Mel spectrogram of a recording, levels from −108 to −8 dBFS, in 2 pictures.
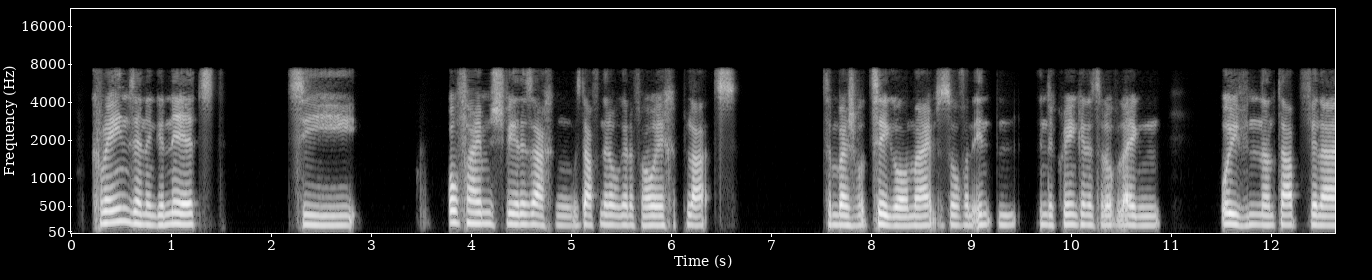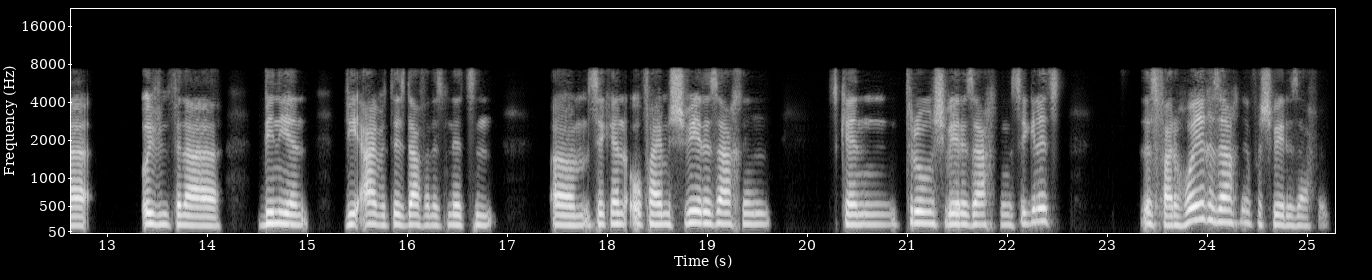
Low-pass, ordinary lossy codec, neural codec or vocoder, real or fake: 7.2 kHz; none; codec, 16 kHz in and 24 kHz out, 1 kbps, XY-Tokenizer; fake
